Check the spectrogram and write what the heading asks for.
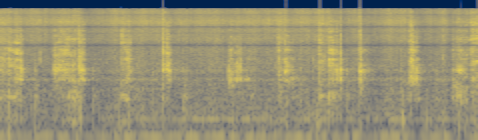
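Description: Metal utensil stirring and scraping a flour-and-butter roux around a metal sauté pan, in short strokes about two or three a second, over a light sizzle of the mixture frying. A steady low hum runs underneath.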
